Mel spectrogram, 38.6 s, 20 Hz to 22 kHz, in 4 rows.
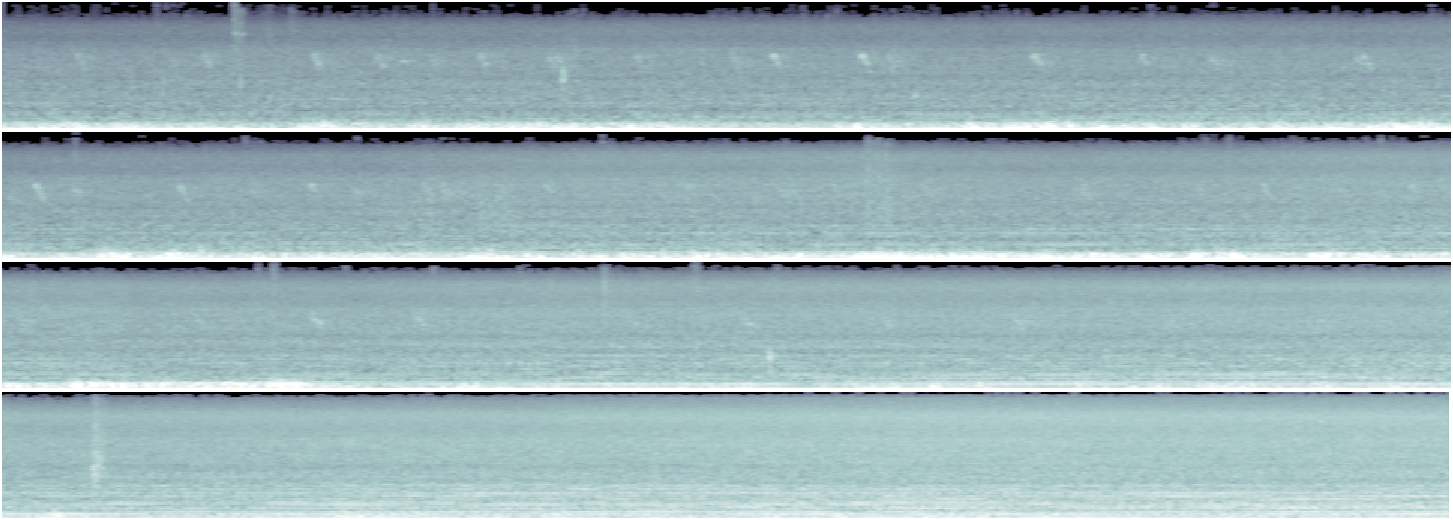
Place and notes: zeitraumexit, Mannheim - Kazimir Malevich, eight red rectangles
street cleaning machine, poor dog, 11 in the morning and they drink to life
